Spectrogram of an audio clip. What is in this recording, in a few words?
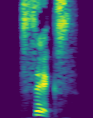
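"sixth", English word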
